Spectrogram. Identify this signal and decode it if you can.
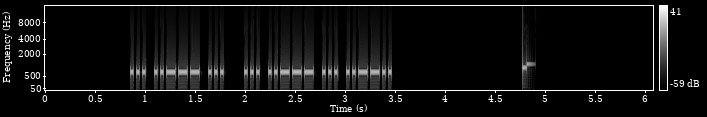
Morse code, heard as a keyed tone, about 44 wpm, 690 Hz. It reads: S2S S2S?
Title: SOTA QSO Practice 40wpm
